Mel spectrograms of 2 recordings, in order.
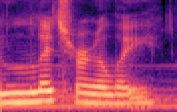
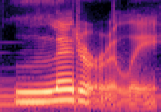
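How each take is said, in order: First: It is said in a British accent. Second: It is said in an American accent. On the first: "Literally is a pronunciation from the British accent" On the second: "if you're gonna say with an American accent, you should say literally"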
